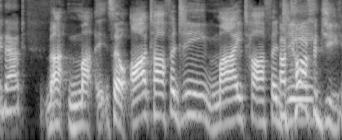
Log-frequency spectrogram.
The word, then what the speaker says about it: autophagy: that again how do you say that so autophagy mitophagy autophagy it's and mitophagy okay so you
